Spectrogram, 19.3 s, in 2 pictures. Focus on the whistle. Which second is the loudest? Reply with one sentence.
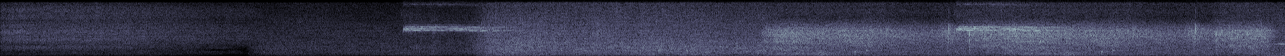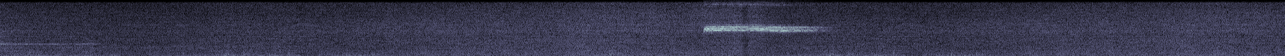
The loudest moment of the whistle is at 15 seconds.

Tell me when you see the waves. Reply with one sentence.
You can hear the waves from 0.0 to 19.2 s.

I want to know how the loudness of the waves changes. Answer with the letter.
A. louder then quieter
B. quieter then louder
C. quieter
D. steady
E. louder
E.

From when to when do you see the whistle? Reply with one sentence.
You can hear the whistle from 3.0 to 3.8 s, from 7.2 to 8.0 s and from 14.9 to 15.8 s.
